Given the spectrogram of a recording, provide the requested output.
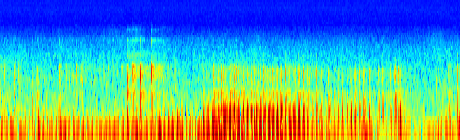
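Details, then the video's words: Yumak, a kitten, purrs while being massaged and groomed, a steady low pulsing rumble with soft brushing and smacking noises over it. "Kitten Massage - Perfect Sleep Helper Ear to Ear Purring"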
